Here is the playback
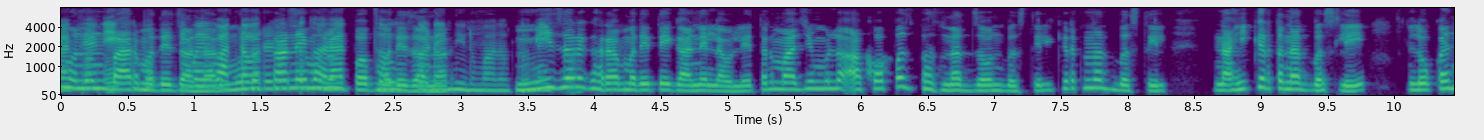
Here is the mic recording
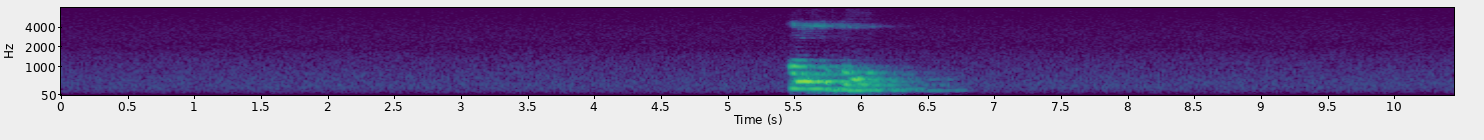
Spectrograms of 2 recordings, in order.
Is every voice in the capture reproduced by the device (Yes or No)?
No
